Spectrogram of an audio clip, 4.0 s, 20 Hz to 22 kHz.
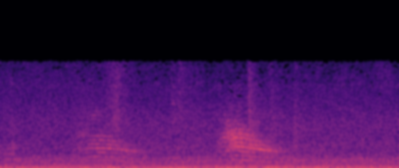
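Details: Domestic Shorthair cat up for adoption, recorded 11 January 2012, gives two meows about a second apart, with the second louder and arching in pitch, over a constant low background hum.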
